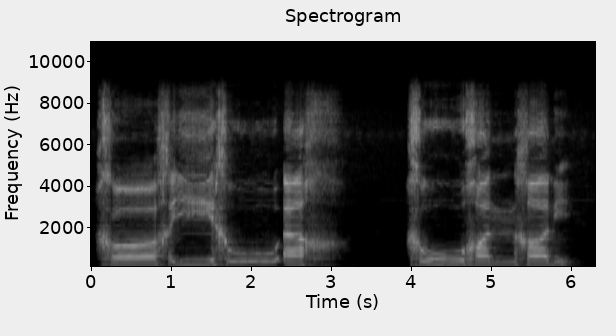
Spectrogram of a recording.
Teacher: Huruf kha makhrajnya ada di atas huruf H. Kalau H tengah tenggorokan, kalau kha di atasnya ya.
